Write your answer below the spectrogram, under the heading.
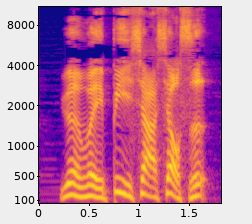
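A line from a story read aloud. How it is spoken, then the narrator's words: Crowd roaring in unison. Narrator (Chinese): 开始吼声杂乱，逐渐整齐划一，响彻云霄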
